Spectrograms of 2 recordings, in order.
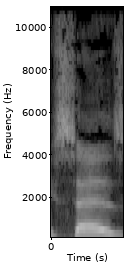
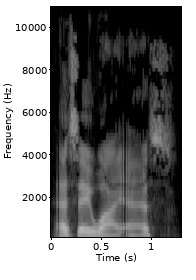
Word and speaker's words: says: what it says however we want to pronounce it a little differently from how it's spelled SE says repeat after me you say he says I said so you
